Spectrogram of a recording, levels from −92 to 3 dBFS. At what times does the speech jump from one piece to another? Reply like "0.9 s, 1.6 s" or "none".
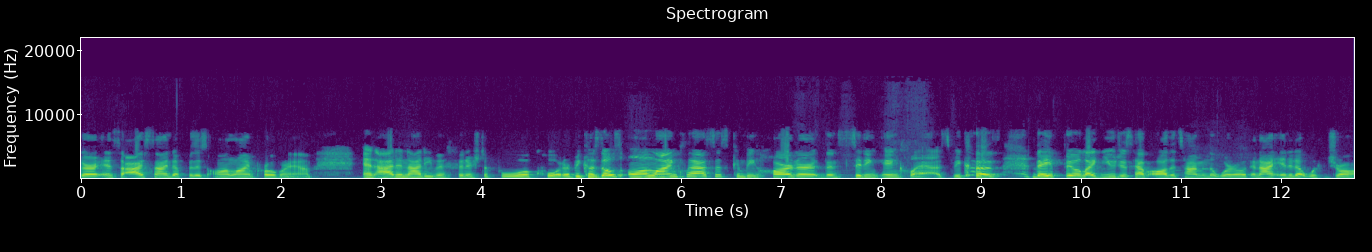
none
